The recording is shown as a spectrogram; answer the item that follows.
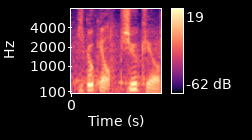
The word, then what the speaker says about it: Schuylkill: Scott Buffington from I never pronounce that name right. Schuylkill. Schuylkill.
